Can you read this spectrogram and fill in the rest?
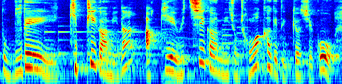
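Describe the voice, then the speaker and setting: A woman co-hosts a conversational audio review in a medium-pitched voice. Her intonation is lively as she agrees and asks questions, with faint music underneath. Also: moderate pace.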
